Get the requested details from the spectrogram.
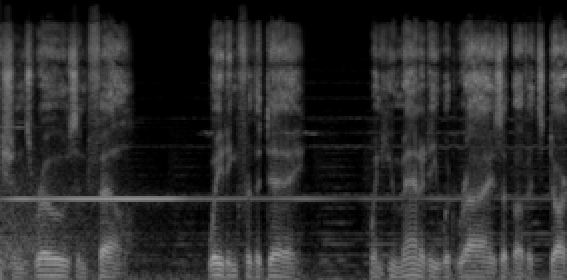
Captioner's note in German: Windgeräusche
